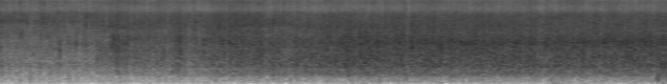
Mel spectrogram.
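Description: Liquid pours into a hot pan and hisses loudly.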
